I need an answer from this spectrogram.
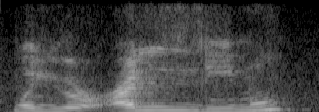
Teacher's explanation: لام کسرہ کے ساتھ باریک آواز رکھیں گے، الے نہیں کہیں گے۔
